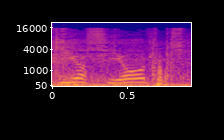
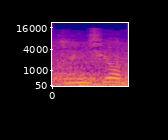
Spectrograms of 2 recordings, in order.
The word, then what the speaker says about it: Greenfield: I know I've been mispronouncing it. I've been calling it Greenfield. It's actually Greenfield, but now I need to race this train to the other side of the yard.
